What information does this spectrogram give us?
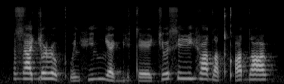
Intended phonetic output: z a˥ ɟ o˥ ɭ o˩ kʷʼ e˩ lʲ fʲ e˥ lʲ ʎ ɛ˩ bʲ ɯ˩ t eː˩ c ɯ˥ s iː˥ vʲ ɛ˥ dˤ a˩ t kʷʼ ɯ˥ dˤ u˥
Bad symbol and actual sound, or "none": none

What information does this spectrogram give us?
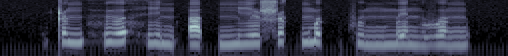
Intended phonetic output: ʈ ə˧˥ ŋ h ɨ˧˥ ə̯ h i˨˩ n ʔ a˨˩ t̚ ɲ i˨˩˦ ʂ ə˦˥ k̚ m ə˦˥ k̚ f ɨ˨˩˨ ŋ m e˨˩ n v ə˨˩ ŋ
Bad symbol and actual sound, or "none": none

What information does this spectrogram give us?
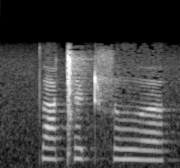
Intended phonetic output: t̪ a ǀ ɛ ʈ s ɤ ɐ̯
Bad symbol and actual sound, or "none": none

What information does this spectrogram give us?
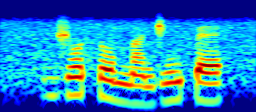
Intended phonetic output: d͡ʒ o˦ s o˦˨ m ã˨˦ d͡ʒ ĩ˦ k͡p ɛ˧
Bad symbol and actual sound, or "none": none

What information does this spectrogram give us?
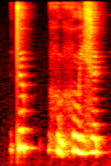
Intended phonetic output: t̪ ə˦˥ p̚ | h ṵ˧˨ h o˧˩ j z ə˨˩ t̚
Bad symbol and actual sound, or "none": none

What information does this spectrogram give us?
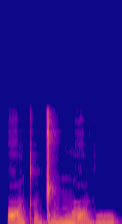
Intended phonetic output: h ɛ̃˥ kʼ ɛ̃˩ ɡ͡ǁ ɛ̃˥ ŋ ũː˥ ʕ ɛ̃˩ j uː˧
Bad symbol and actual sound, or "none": h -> ʕ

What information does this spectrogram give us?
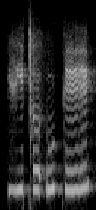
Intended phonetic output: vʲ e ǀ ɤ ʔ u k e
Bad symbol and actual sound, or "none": none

